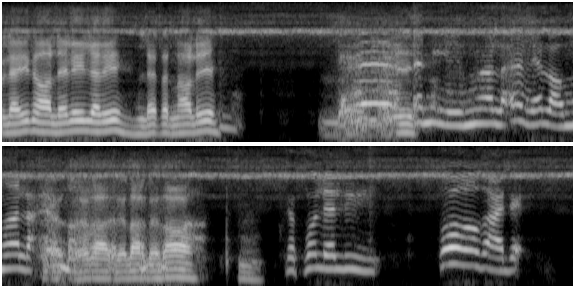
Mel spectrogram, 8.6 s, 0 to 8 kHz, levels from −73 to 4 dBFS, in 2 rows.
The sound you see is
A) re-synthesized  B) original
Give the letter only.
A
